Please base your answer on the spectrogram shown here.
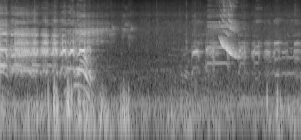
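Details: Kokok Balenggek rooster of Solok, West Sumatra, during a crowing practice: a loud sustained crow ends with a falling slur, followed by quieter background, a sharp downward-sweeping whistle, and steady low hum.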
